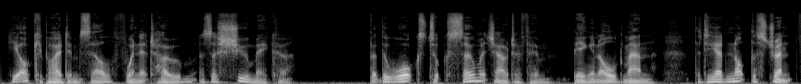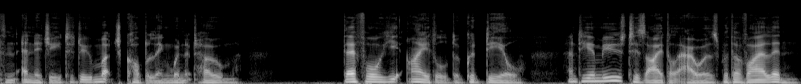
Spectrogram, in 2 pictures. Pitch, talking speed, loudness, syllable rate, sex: 100 Hz, 195 wpm, -22 LUFS, 5.2 syllables/s, male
